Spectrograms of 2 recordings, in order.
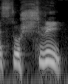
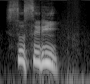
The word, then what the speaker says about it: सुश्री: होगा एक शब्द है सुश्री अगर आप सुश्री का उच्चारण सही नहीं करते तो एक ये भयंकर गाली बन जाती है क्षमा करेंगे इसका उच्चारण सामान्यतया लोग इस प्रकार करते हैं सुसरी अब जरा समझे कि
